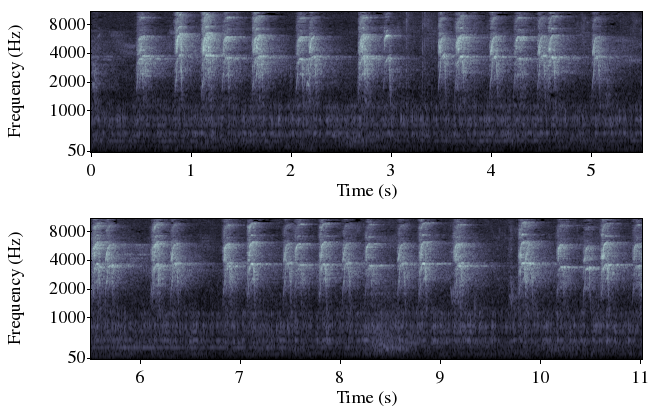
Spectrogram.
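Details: Several American robins attacking a barred owl to drive it away: high, sharp chips delivered in quick clustered bursts about every half second, persistent and agitated, with a low steady background rumble.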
